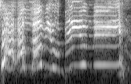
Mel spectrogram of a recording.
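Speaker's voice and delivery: very high, laughing, crying-out squeals; gushing squeal. Real, not acted. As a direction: squeal your love like an overjoyed fan. Gushing at a viewer on stream.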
